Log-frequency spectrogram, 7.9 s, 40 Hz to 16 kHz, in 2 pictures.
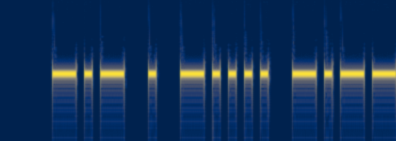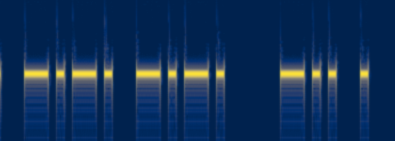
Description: Morse code, heard as a keyed tone, about 16 wpm, 700 Hz. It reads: KE6YCC DE
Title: USA Callsign DE Callsign 15wpm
